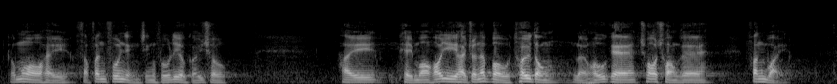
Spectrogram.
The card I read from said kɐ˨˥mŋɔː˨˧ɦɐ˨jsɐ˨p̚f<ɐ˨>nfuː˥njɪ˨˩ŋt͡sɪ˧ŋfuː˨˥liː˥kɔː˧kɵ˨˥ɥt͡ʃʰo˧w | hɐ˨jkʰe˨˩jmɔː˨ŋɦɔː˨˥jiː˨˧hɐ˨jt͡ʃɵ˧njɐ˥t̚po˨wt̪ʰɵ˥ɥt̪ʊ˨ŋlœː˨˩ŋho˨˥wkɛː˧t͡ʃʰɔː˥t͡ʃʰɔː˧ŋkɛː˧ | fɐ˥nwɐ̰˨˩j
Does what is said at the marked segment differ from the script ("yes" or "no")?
yes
